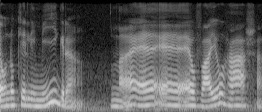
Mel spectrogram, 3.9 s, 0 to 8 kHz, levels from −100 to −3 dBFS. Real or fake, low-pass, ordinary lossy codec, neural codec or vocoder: real; 7.2 kHz; none; none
